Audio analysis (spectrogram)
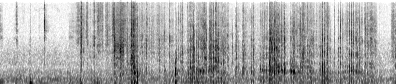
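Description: A small printed paper card hang tag, folded open and held in both hands, has its surface scratched with long nails. The result is a quiet run of dry, bright rasping and crinkly scraping strokes, dotted with sharp little ticks.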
